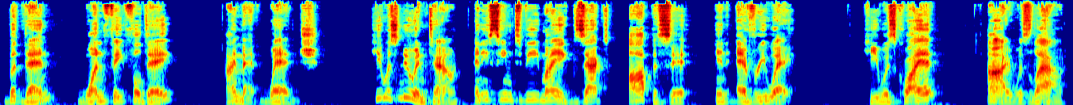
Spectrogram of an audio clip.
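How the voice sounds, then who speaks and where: A man voicing a boastful, show-off cheese in a theatrical, grandiose storybook read-aloud with drawn-out emphasis. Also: fairly high pitch, sing-song, pushed and bright, heavily acted. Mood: dramatic storytelling.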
